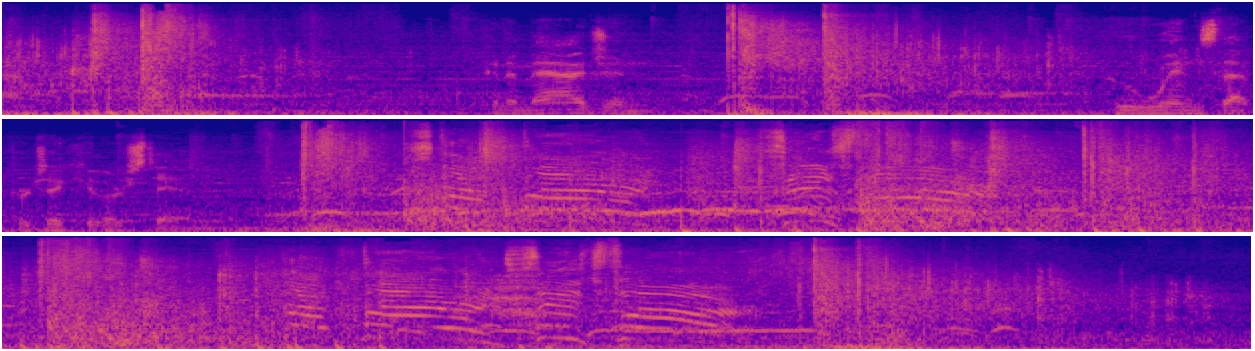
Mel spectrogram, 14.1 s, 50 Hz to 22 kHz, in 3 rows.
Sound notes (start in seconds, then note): 0.0 firing gunshots; 2.7 firing gunshots; 7.1 gunshots continue; 8.8 gunshots continue; 12.1 final gunshot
